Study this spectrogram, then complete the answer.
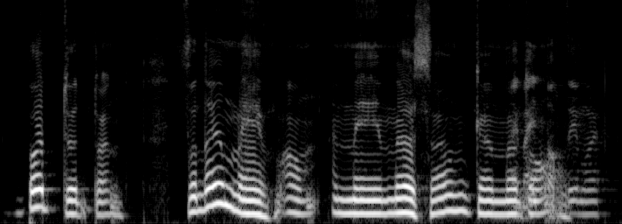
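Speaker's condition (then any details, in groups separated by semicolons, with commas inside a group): Amyotrophic lateral sclerosis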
